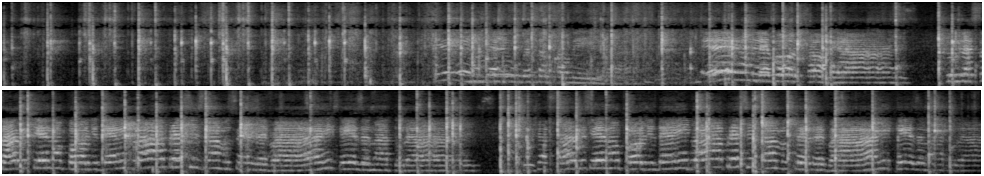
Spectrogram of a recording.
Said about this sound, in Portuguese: Este é um canto de trabalho das mulheres quebradeiras de coco babaçu, no Maranhão. Elas se reúnem e cantam bastante enquanto fazem o serviço.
